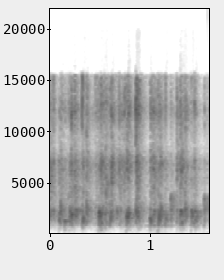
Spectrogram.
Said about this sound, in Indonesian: Berikan tepuk tangan Bapak Ibu Saudara.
